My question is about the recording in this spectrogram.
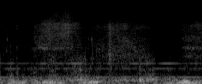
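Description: Uneven low rumbling, with a short hiss from about half a second to a second in.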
